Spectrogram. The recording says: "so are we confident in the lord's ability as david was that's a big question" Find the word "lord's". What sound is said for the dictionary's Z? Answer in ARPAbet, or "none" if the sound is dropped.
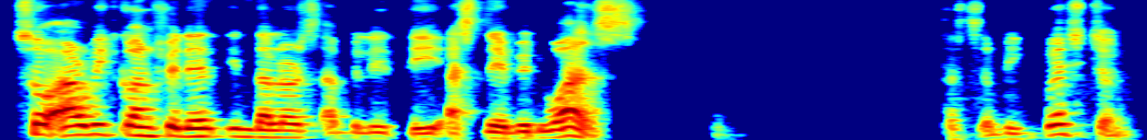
S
